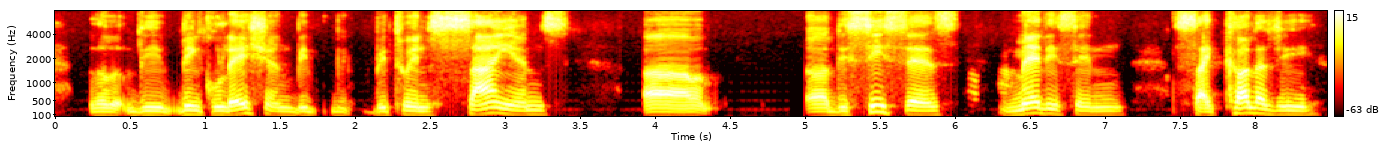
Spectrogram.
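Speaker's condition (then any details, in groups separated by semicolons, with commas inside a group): No condition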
